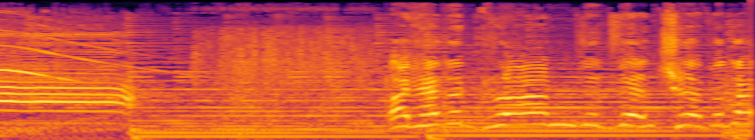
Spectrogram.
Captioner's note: screaming; splashing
